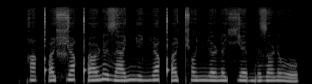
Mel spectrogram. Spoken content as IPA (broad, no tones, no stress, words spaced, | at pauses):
qaqʼoɕø qʼo ɳəza ɲeʎø qʼocʰɔɲœ ɳəçɛ bəzɔɳo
